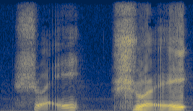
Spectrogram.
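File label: "shui3", Mandarin Chinese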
